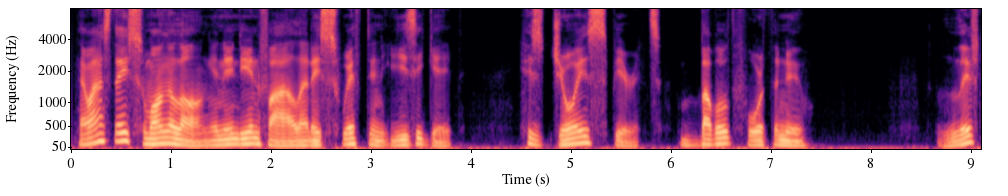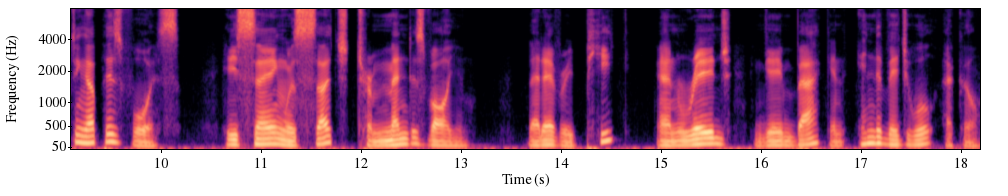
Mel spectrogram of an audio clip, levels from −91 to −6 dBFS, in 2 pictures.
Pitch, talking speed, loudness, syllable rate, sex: 105 Hz, 130 wpm, -18 LUFS, 4.1 syllables/s, male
